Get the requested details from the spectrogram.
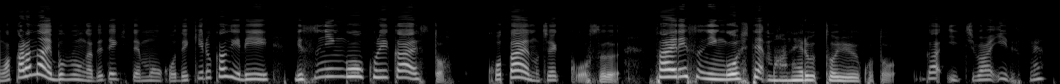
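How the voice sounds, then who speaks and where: A woman explaining how to learn a language in a relaxed spoken lesson. Her pitch rises and falls a lot as she talks, and she stays polite, with many fillers. The recording is dry and close. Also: no echo. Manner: polite, with frequent fillers and emphatic ですね. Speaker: English-learning advisor.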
